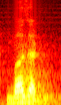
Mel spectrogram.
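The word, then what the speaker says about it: budget: जी silent है, बजट, बजट, ठीक है, सॉरी यहाँ पे डी साइलेंट है, बजट।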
